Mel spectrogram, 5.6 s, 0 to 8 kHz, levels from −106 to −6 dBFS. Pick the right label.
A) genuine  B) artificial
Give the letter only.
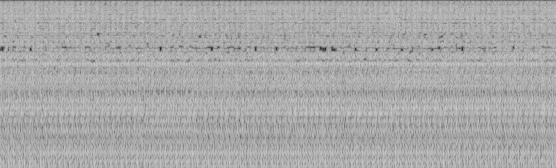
A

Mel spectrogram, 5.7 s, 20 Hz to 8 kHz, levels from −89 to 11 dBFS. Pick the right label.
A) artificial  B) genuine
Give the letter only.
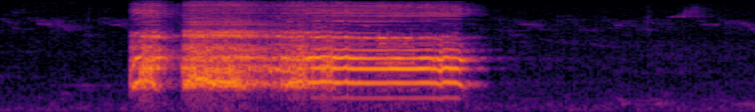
B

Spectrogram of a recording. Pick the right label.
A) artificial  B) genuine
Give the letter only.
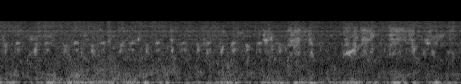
A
